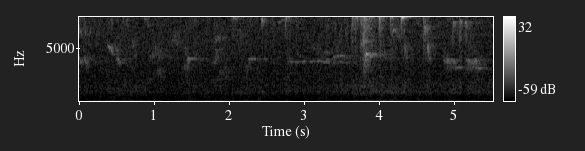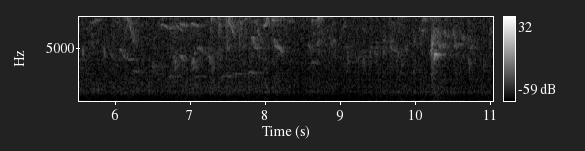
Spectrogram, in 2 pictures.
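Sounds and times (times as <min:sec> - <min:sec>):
faint woodland birdsong: 0:00.0 - 0:11.0.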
